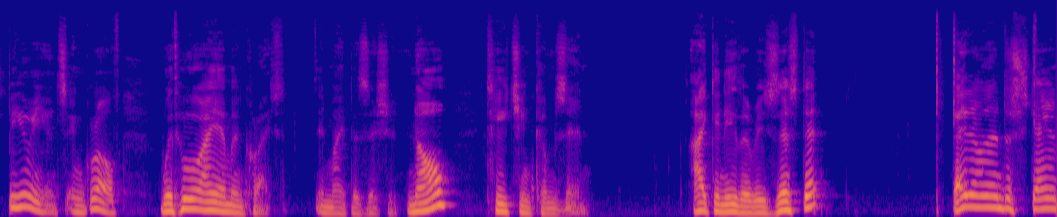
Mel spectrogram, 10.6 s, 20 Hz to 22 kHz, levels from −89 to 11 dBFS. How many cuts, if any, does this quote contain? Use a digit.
1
